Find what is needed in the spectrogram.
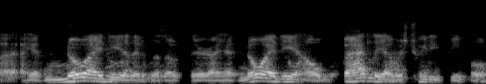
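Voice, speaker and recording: A man has a normal speaking voice at a medium pitch. He talks at a moderate pace with lively intonation. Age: 60s. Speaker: call participant. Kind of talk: personal testimony. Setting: video call.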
